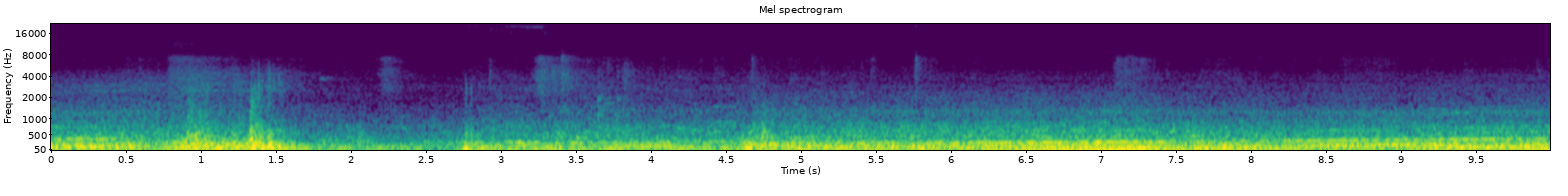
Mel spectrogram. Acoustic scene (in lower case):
bus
